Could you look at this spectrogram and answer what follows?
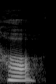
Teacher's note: काकल्य वर्ण वह होते हैं, ऐसे व्यंजन होते हैं जिनका उच्चारण प्रमुख रूप से कंठ द्वार के प्रयोग से किया जाता है।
